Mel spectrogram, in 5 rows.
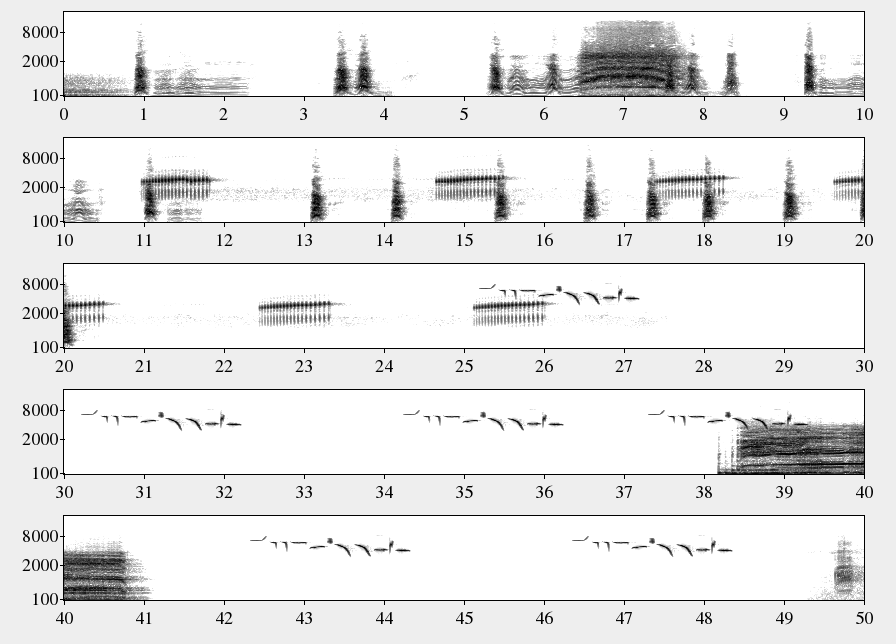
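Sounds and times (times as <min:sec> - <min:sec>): high rising chirps: 0:00.0 - 0:00.9, 0:38.2 - 0:39.5.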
